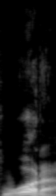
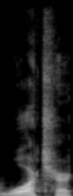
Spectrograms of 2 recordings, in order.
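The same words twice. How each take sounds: First: It is said in a New York accent. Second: It is said in a general American accent. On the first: "it's water. I'm a New Yorker" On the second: "water is not water to me"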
